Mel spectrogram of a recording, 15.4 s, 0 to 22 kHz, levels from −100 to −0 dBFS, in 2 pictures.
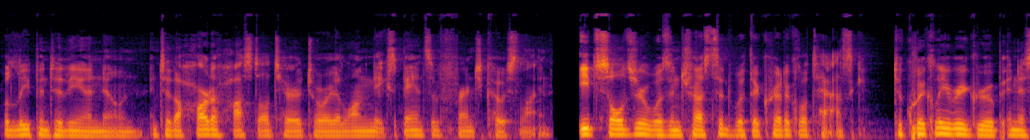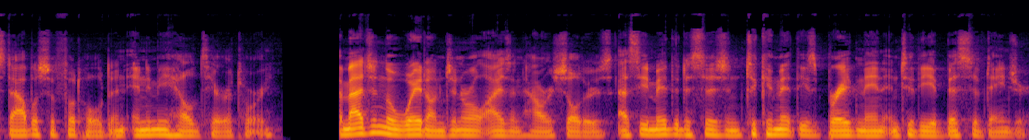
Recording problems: none

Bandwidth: 15 kHz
